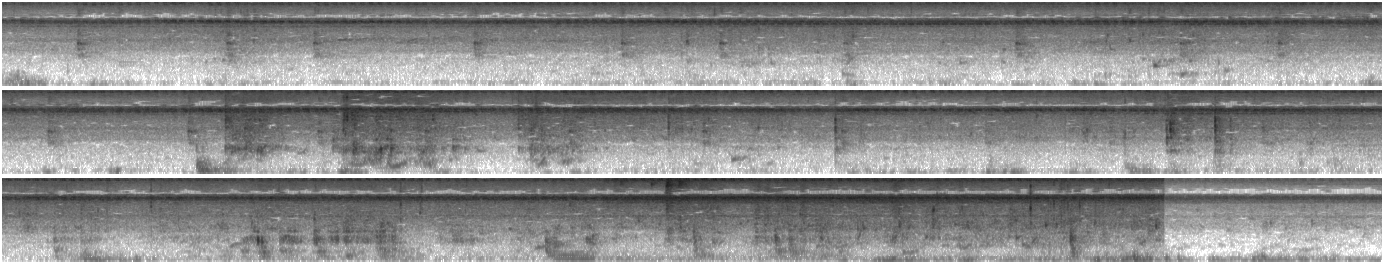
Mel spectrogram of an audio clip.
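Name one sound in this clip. Water sloshes against a wooden boat hull.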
